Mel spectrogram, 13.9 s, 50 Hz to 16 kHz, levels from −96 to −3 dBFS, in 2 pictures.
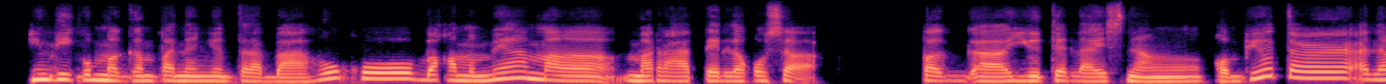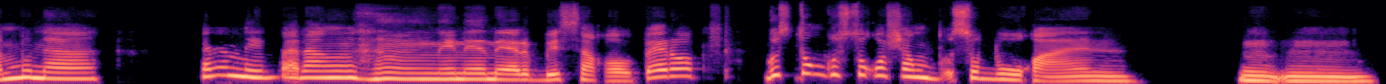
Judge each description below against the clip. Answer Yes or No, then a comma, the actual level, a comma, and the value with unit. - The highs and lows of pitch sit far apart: Yes, wide, 7.2 semitones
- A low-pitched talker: No, high, 190 Hz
